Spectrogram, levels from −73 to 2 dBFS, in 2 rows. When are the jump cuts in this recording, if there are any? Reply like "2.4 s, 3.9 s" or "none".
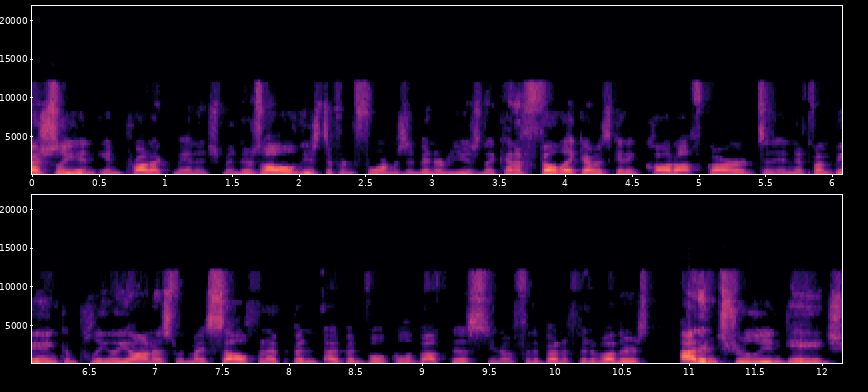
5.5 s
